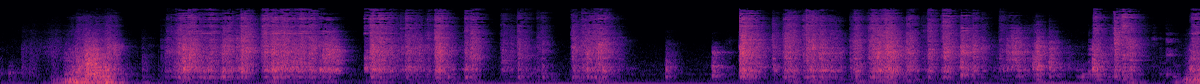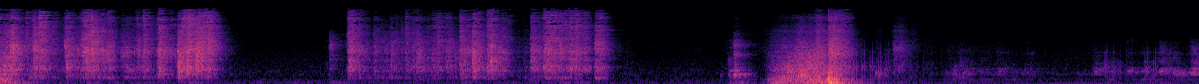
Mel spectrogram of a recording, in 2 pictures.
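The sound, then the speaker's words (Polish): Cutlery clattering as someone rummages for a teaspoon and takes one while making ground Jacobs coffee: many irregular bursts of metallic rattling and clinking, broken by short quiet gaps. “Bierzemy łyżeczkę. Tylko gdzie ta łyżeczka jest teraz? Nie ma? No to trzeba wziąć nową.”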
